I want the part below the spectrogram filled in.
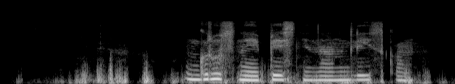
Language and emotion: Russian, sad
